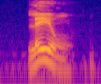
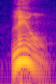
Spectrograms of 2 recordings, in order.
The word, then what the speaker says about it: Léon: Ja, het is, het is, zijn naam is Frans. Er zit een streepje op de E precies, dan weet je dat het eh, niet anders uitgesproken kan worden dan uh, Leon. – Leon.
